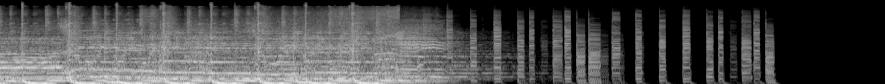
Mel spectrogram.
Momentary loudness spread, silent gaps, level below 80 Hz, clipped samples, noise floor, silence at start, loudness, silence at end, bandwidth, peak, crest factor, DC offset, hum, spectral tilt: 17 LU; none; -16 dBFS; under 0.1%; under -90 dBFS; 0 s; -10 LUFS; 1.1 s; 19.5 kHz; 0 dBFS; 12 dB; under 0.1%; none; -4.5 dB/octave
